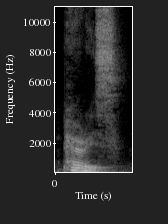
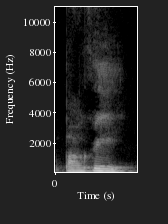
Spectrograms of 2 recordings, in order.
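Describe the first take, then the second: First: It is said with English sounds and final s. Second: It is said with French sounds, no final s. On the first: "영어에서는 Paris 이런 식으로 발음을 붙여버리는 거죠" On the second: "빠하고 알 사운드 위 이렇게 발음하는데"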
